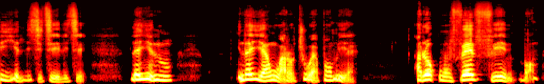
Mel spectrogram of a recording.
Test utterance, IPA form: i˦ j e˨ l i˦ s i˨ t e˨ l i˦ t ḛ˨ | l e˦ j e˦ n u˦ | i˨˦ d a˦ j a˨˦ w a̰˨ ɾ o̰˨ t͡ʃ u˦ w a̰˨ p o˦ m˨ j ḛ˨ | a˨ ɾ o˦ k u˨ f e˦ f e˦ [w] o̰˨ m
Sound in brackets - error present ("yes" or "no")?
yes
